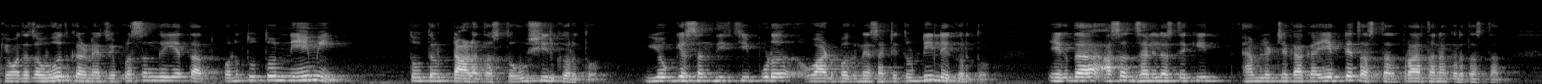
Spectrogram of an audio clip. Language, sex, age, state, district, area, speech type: Marathi, male, 45-60, Maharashtra, Nanded, urban, spontaneous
